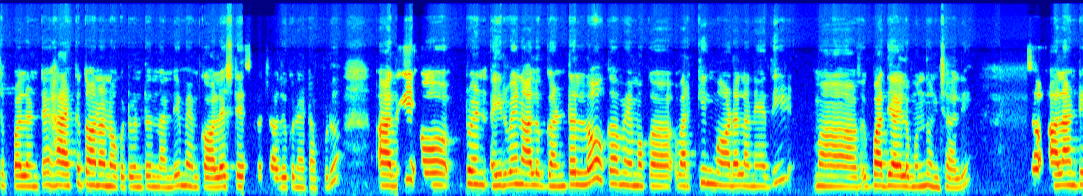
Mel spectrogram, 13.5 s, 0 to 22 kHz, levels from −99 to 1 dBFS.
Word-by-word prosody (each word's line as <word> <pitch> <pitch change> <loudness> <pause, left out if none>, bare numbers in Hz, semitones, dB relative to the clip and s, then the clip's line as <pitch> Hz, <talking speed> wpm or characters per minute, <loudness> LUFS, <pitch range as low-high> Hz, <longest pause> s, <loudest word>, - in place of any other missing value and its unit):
చెప్పాలంటే 215 0 -1
హ్యాకథాన్ 235 +1 +4
అని 220 -1 +1
ఒకటుంటుందండి 200 0 -5
మేము 205 -2 -3
కాలేజీ 195 +2 +2
డేస్‌లో 205 -1 -3
చదువుకునేటప్పుడు. 190 - -6 0.6
అది 225 +7 +4 0.3
ఓ - - +4 0.5
ట్వెన్ 255 -2 +3 0.2
24 235 -1 +1
గంటల్లో 240 +6 +1
ఒక 265 -3 -1
మేమొక 225 -1 -2 0.4
వర్కింగ్ 220 +5 -3
మోడల్ 225 0 +1
అనేది 210 +7 -7 0.5
మా 215 -1 +1 0.5
ఉపాధ్యాయుల 220 -1 +4
ముందుంచాలి. 205 0 -4 0.8
సో, 280 - +5 0.2
అలాంటి 235 +1 +3
220 Hz, 100 wpm, -19 LUFS, 205-235 Hz, 0.8 s, సో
